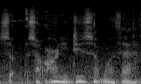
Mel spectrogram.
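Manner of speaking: whispered aside.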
